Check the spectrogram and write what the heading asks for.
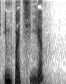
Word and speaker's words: эмпатия: Правильно говорить «эмпатия», но мне кажется, так не говорит вообще никто, потому что все всегда психологи, все специалисты, все используют слово «эмпатия», безусловно, и если вот вы ведете какую-то сессию с вашим клиентом, с вашим...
